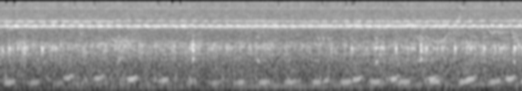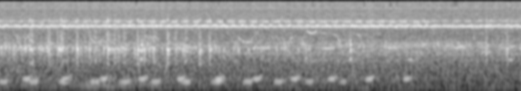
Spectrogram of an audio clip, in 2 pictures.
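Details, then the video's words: Frogs calling at sunset: a steady run of short, low, clipped notes, several each second, overlapping into a chorus, with a longer low drawn-out tone in the middle and constant high insect buzzing behind. "Sunset sounds of frogs"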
